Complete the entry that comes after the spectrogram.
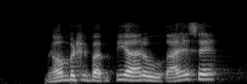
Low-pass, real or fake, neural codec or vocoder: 7.2 kHz; fake; codec, 16 kHz in and 24 kHz out, 0.6 kbps, FocalCodec, streaming, 2048 codes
